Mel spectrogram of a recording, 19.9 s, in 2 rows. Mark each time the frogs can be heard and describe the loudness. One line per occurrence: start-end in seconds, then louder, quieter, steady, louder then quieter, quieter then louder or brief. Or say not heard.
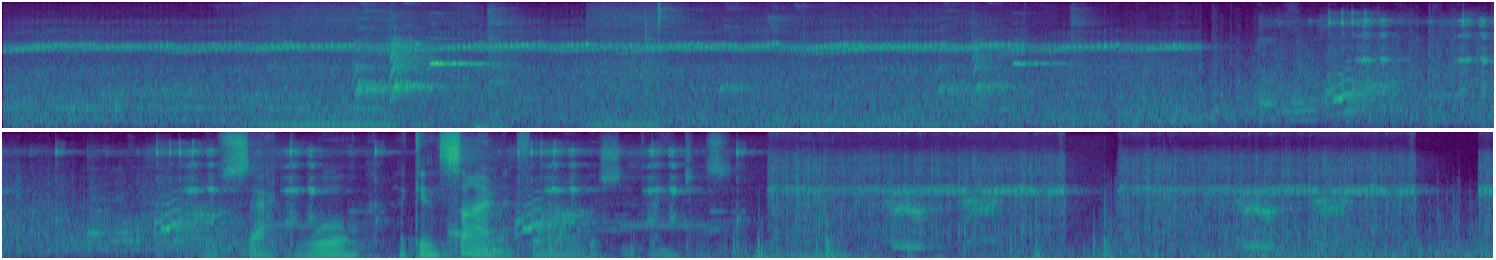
0.0-19.8 steady.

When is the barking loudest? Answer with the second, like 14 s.
3 s.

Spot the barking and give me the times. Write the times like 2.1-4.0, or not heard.
1.5-7.3.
